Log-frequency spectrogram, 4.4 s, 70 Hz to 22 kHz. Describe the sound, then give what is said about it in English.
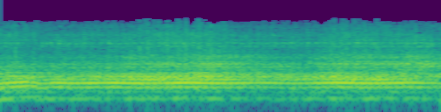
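A silver Douglas 14-berth sleeper plane, the American Airlines flagship, roars steadily as it speeds down the runway and lifts off, starting its flight to New York. The engines make a loud, low droning hum with a rough texture that swells slightly and holds, with no voices. “Speeding down the runway, the silver plane glides into the air.”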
